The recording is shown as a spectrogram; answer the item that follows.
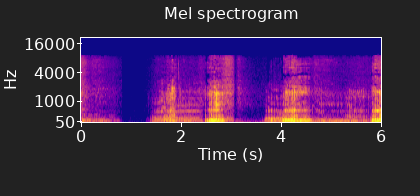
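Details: Deep, gravelly vocalizing by a wild boar, broken by two brief silent gaps, with swelling harsh bursts near the middle and end that rise above a steady low rumble.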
